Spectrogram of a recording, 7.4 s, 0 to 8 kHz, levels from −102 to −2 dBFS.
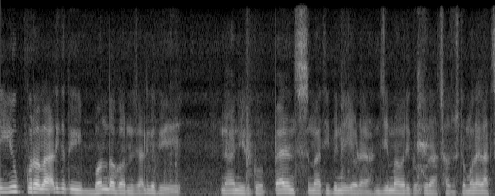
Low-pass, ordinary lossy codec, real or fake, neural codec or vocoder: none; none; fake; codec, 16 kHz, 6 kbps, DAC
